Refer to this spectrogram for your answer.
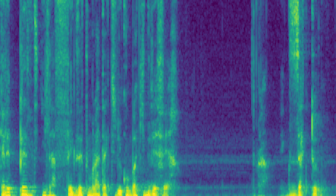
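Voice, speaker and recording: A soft-spoken man talks at a fairly quick pace. His pitch is fairly low. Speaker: boxing YouTuber. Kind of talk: fight reaction commentary. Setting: at parents' home, early morning. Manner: halting.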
